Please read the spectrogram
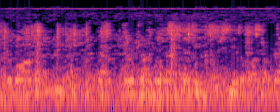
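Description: Indistinct voices of people talking in a small room, a question-and-answer exchange that the recording does not make out as words.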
